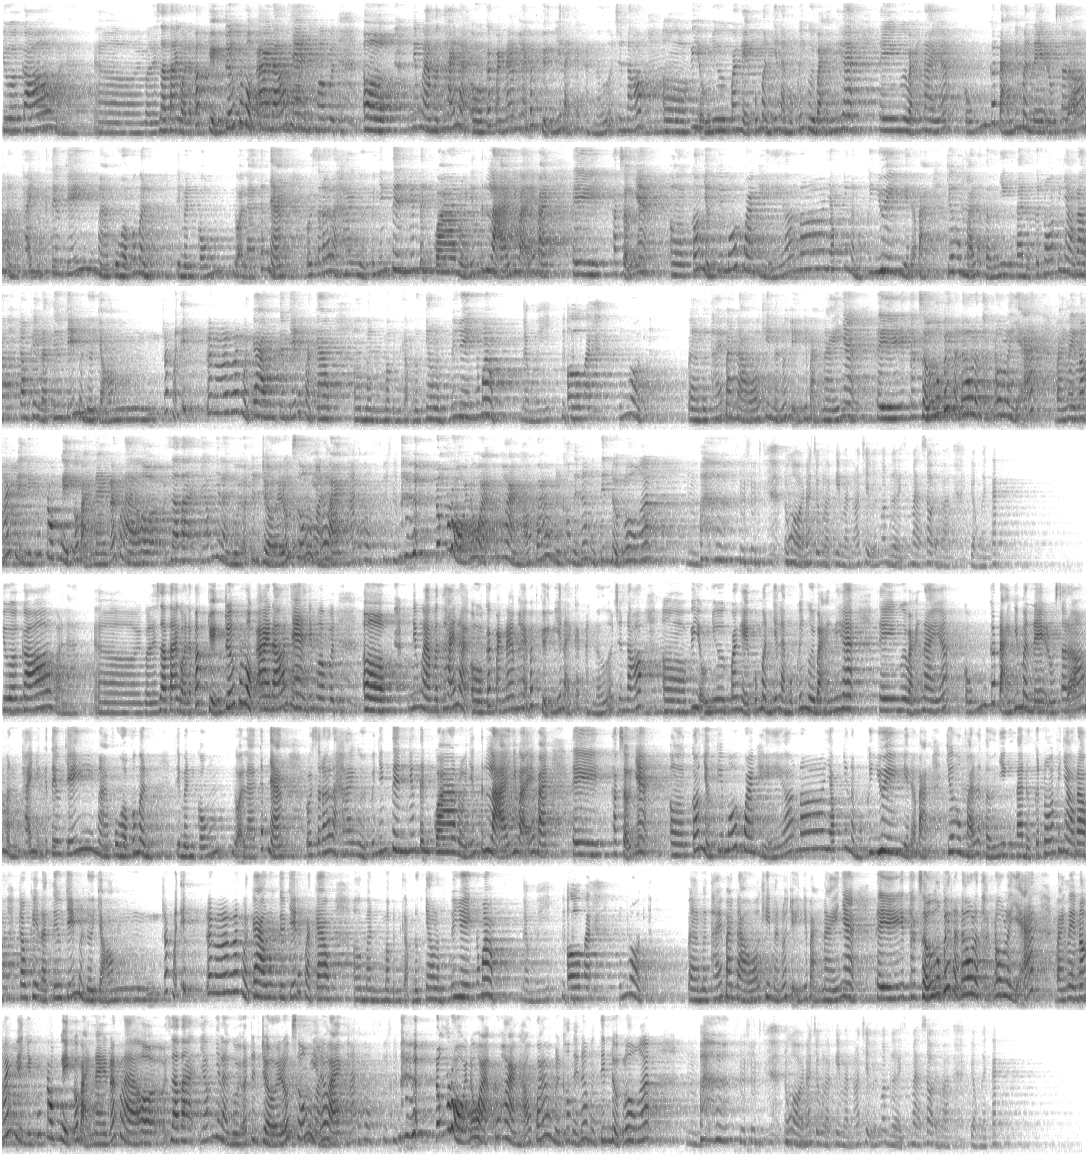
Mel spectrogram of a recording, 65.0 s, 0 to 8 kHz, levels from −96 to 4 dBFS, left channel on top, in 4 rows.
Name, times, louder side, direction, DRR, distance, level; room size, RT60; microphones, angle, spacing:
voice 1, 0.0-5.0 5.4-18.5 18.9-26.0 26.3-35.3 35.6-39.9 41.0-41.3 41.8-42.1 42.8-53.9 54.7-58.9 59.2-59.7 60.5-60.6, right 4 dB, 80° right, 9 dB, 0.8 m, -31 dB
voice 2, 4.2-5.4 9.4-10.4 30.6-30.9 40.3-41.0 41.3-41.5 48.3-49.2 53.3-54.7 59.0-59.3 59.8-63.7, left 1 dB, 5° right, 7 dB, 0.6 m, -43 dB
14.0 x 7.7 x 9.4 m, 2.5 s
head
